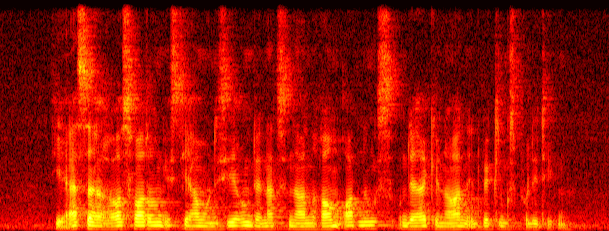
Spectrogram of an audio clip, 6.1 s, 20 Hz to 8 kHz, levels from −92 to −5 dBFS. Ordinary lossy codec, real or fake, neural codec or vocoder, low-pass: none; real; none; none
